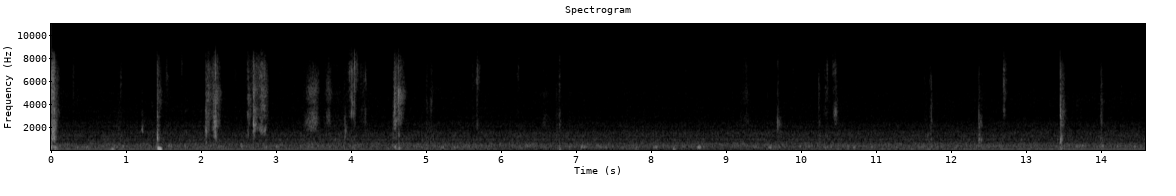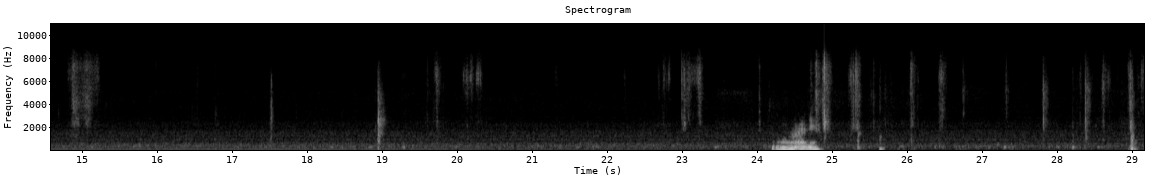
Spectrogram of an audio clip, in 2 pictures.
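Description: Trading cards rustle and click as hands flip through them.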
